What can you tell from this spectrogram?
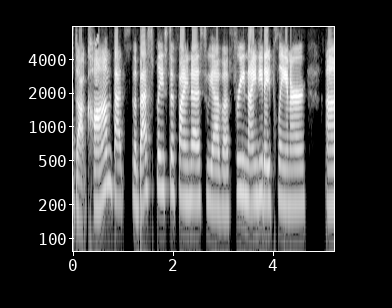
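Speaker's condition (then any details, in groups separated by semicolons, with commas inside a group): No condition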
